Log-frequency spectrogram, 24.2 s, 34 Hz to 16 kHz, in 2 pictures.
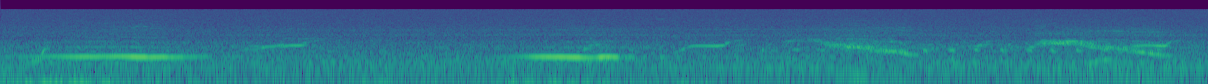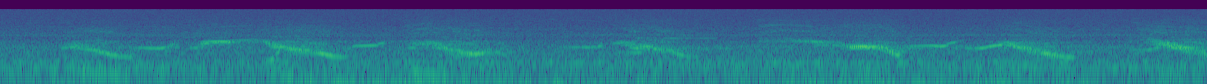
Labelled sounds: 10.4	11.3	humpback whale, 0.80 to 1.9 kHz
14.1	14.7	humpback whale, 0.80 to 2.5 kHz
19.7	20.3	humpback whale, 0.80 to 2.7 kHz

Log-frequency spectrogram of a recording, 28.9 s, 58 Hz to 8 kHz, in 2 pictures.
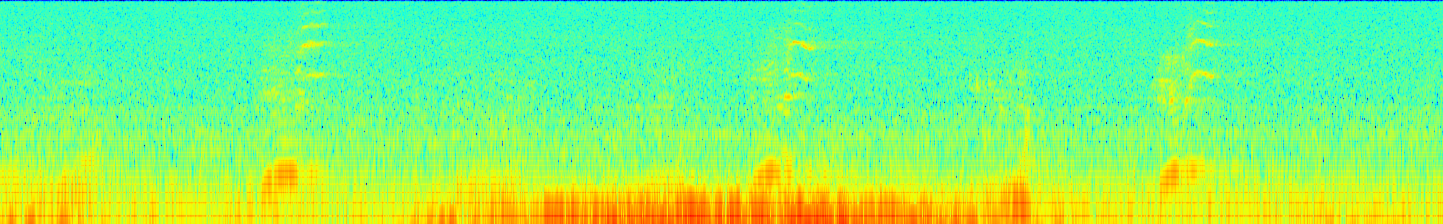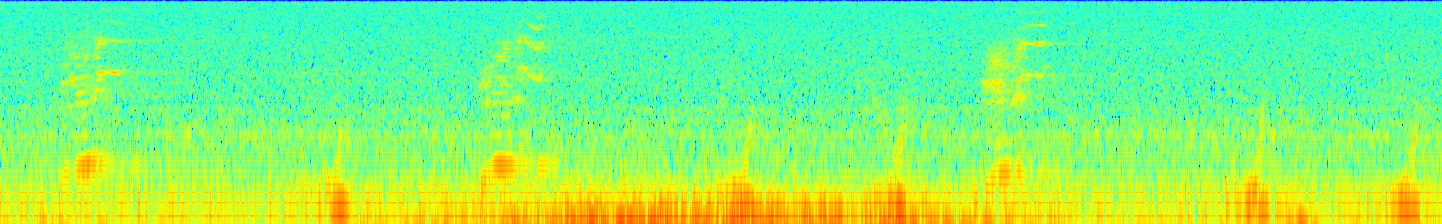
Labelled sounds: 3.0	3.4	humpback whale, 1.4 to 4.8 kHz
7.8	8.2	humpback whale, 0.90 to 3.3 kHz
11.6	12.3	humpback whale, 0.80 to 5.1 kHz
15.0	15.8	humpback whale, 1.2 to 5.1 kHz
19.2	20.0	humpback whale, 1.1 to 3.7 kHz
24.2	25.0	humpback whale, 1.0 to 4.9 kHz

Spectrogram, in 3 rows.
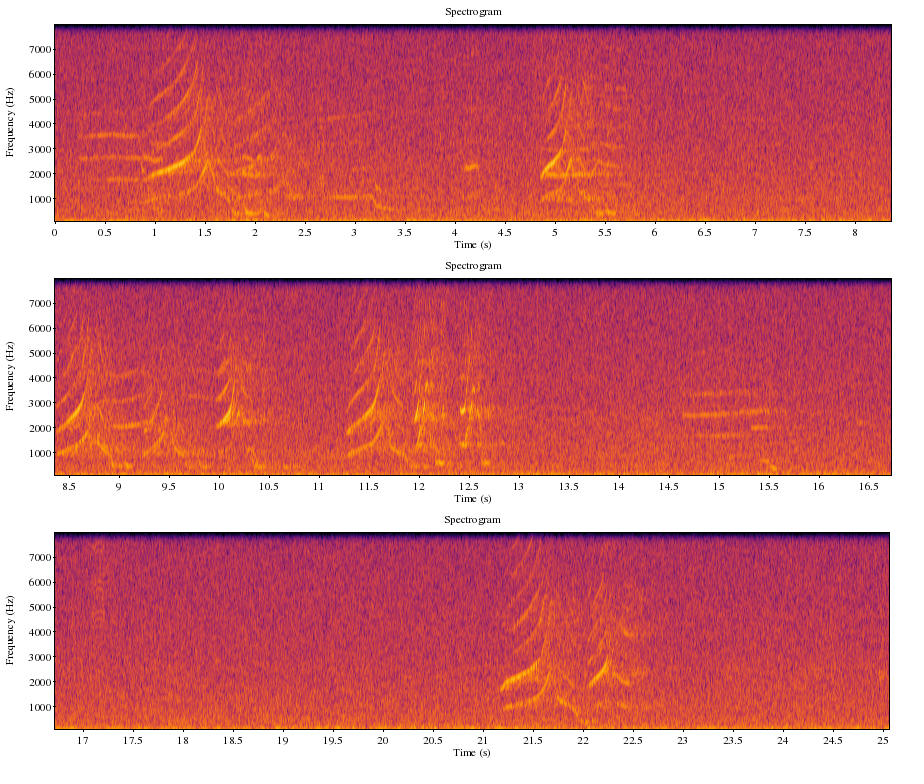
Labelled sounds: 0.1	3.5	killer whale, 0.12 to 8.0 kHz
3.9	4.6	killer whale, 0.19 to 8.0 kHz
4.7	6.0	killer whale, southern resident, 0.10 to 8.0 kHz
8.3	9.9	killer whale, southern resident, 0.10 to 8.0 kHz
10.0	12.9	killer whale, 0.17 to 8.0 kHz
14.5	16.0	killer whale, southern resident, J pod, call S01, 0.12 to 4.1 kHz
17.0	17.2	killer whale, southern resident, J pod, call S05, 3.6 to 8.0 kHz
21.1	23.0	killer whale, 0.23 to 8.0 kHz

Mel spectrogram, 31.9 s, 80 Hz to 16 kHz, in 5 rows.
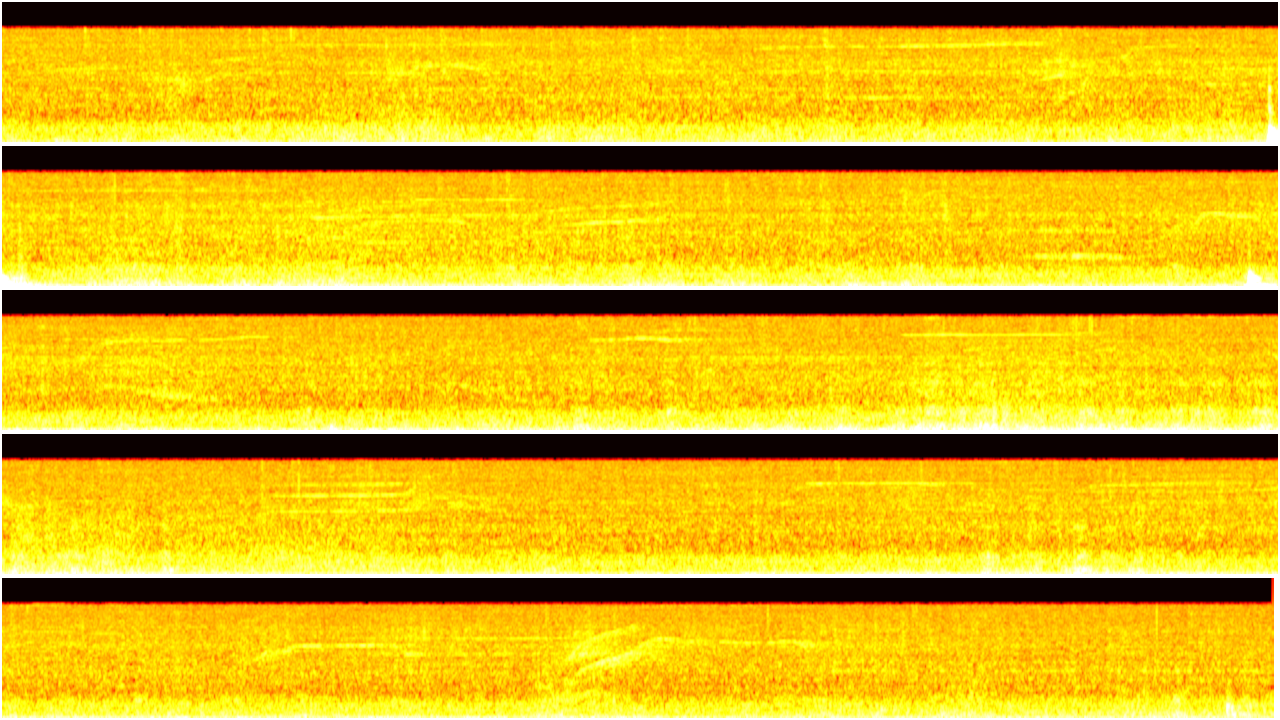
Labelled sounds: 7.8	8.4	killer whale, 0.65 to 3.6 kHz
9.1	9.7	killer whale, 1.3 to 3.3 kHz
20.4	21.5	killer whale, 2.0 to 5.1 kHz
23.1	23.9	killer whale, 3.4 to 4.4 kHz
26.7	27.7	killer whale, 1.7 to 4.7 kHz
28.0	29.7	killer whale, 0.59 to 4.4 kHz

